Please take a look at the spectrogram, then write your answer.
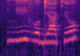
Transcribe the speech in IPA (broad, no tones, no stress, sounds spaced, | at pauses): ʎ i v o ɡʲ aː kʲ o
